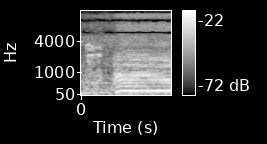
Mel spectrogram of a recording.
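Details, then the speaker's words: Anly Kiss Power Pump electric breast pump in dual-frequency mode, meant for inverted nipples: quiet motor noise, then a steady low motor drone during a long suction pull. "another long pull like you can hear for the dual frequency"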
